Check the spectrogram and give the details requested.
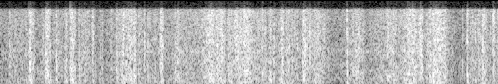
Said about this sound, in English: Wow, those lightning crashes are really crashes tonight. They must be pretty close here.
